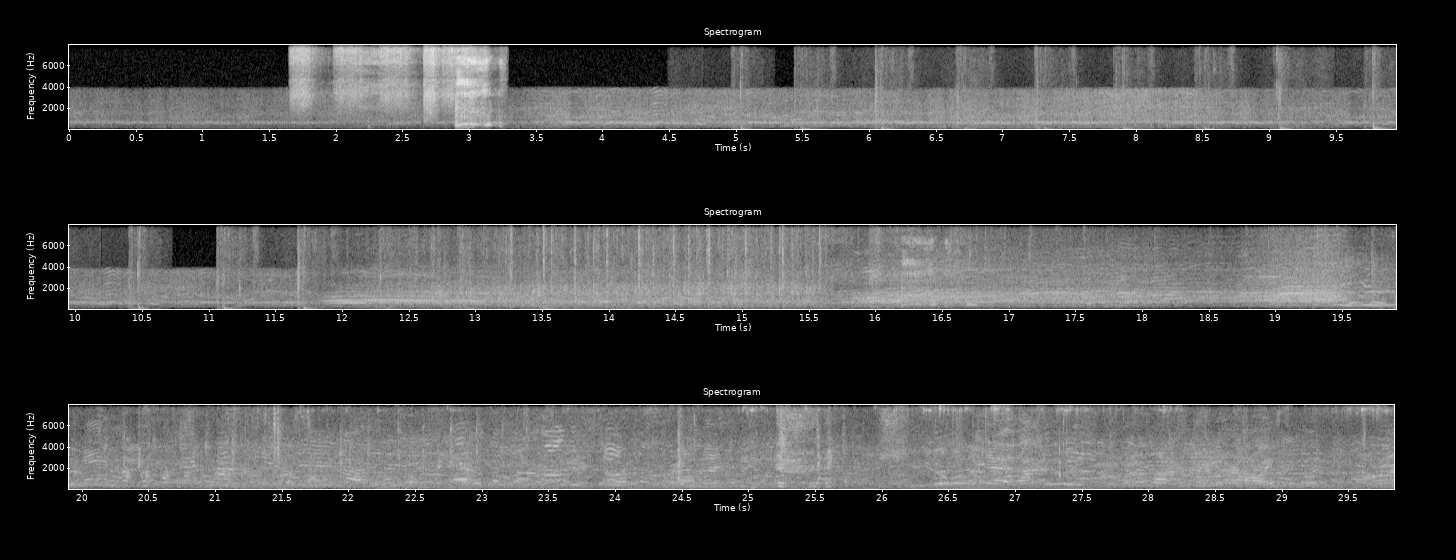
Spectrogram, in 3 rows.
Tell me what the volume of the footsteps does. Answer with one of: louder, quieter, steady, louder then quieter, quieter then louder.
louder.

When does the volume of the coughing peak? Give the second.
3 s.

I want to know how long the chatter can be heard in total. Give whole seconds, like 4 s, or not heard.
30 s.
